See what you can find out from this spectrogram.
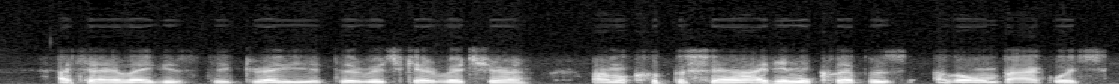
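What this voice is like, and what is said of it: Noticeable regional accent. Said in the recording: “I know my accent confused your producer.”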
